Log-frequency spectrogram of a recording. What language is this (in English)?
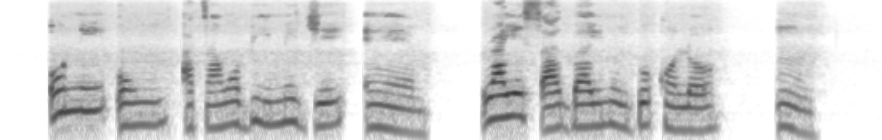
Yoruba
